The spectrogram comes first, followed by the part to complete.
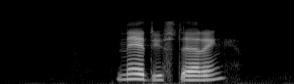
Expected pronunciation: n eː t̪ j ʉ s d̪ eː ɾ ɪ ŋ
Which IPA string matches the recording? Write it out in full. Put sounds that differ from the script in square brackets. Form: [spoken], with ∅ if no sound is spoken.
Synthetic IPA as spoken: n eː [d̪] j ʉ s [t̪] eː ɾ ɪ ŋ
